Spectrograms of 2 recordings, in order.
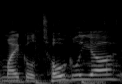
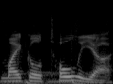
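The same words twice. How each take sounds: First: The G in the surname is sounded. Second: The G in the surname is silent. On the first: The speaker calls it wrong. "It's neither" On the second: The speaker calls it right. "Silent G"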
